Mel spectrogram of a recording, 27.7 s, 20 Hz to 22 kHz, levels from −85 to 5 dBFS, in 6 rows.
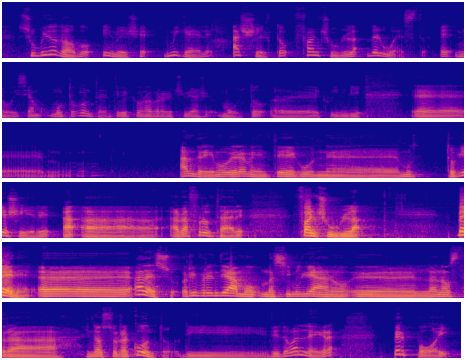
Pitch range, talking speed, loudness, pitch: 115-155 Hz, 115 wpm, -23 LUFS, 130 Hz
